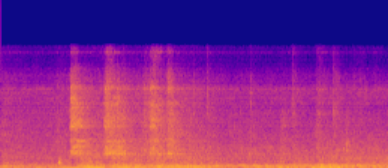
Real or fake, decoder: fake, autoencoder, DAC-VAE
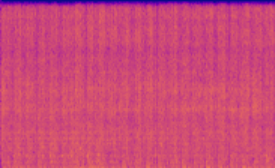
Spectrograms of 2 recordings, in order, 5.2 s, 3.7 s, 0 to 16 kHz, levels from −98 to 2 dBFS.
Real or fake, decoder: fake, autoencoder, DAC-VAE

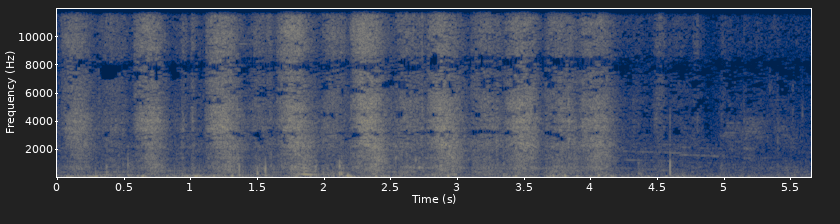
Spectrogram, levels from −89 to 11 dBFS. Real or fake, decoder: real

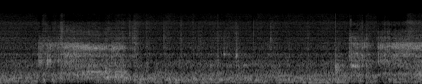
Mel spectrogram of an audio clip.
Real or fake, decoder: fake, autoencoder, DAC-VAE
